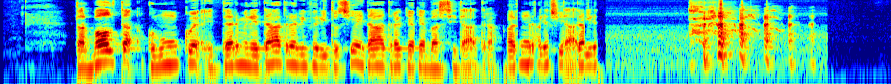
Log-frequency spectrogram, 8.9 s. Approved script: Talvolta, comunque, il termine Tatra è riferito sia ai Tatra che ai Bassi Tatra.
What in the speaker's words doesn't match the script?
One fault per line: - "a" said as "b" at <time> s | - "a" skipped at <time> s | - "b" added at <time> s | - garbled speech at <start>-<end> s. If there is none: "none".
- "che" added at 4.1 s
- garbled speech at 5.1-6.0 s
